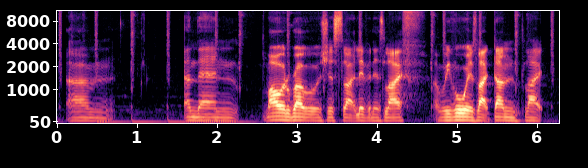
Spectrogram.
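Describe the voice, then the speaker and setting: With music playing behind him, a man with a London accent speaks at a moderate pace in a very deep, low pitch and a monotone, flat intonation. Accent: London multicultural English. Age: 20s. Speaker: clothing brand founder. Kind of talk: casual interview chat.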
